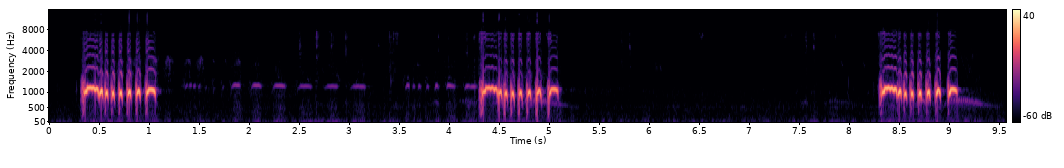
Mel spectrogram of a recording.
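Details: Three identical phrases of quick bubbling coos from a zebra dove, each under a second long and spaced about four seconds apart, with a faint thin whistle between.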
